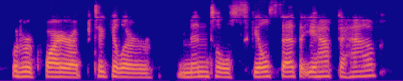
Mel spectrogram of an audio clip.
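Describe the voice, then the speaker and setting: A woman's normal speaking voice at a fairly low pitch and a fairly quick pace. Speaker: co-host, economic development director. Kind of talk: casual interview.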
